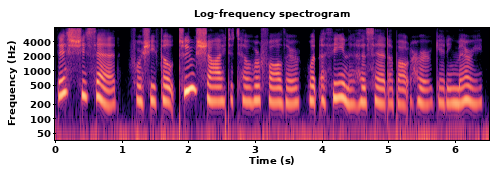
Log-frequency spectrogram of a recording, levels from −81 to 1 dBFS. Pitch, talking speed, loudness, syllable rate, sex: 240 Hz, 185 wpm, -19 LUFS, 4.3 syllables/s, female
